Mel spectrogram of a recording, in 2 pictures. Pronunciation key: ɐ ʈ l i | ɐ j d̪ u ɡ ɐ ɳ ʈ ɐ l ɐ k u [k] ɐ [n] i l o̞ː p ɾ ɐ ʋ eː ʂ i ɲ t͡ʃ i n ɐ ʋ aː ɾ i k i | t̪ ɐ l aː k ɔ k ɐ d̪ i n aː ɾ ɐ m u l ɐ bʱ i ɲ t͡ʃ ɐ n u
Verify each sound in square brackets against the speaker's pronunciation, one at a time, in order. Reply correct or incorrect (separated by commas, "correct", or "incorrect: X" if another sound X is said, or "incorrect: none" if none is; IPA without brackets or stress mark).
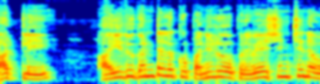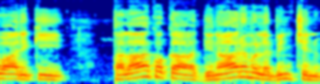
incorrect: p, correct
